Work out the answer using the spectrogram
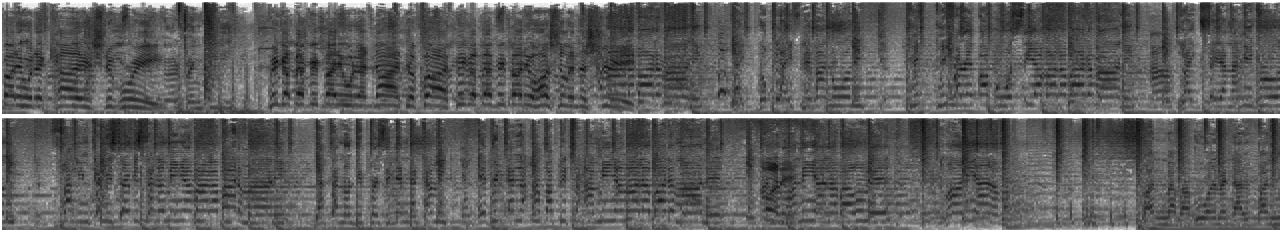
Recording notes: Live party audio recording. Live at island saturdays.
